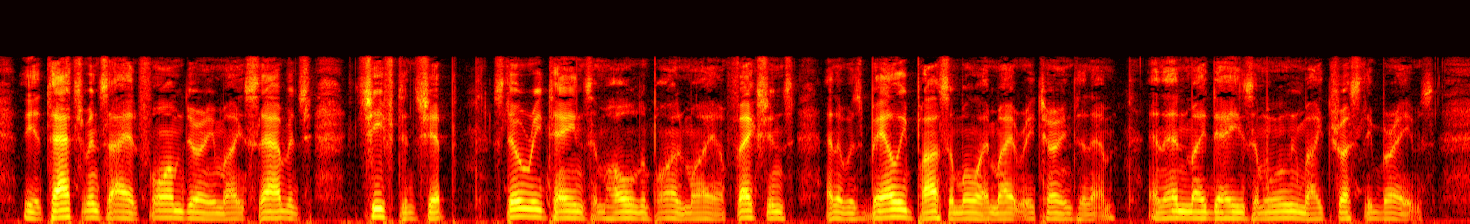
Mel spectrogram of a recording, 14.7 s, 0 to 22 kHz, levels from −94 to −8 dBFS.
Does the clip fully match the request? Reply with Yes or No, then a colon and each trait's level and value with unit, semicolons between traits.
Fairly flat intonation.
Yes: narrow, 2.2 semitones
